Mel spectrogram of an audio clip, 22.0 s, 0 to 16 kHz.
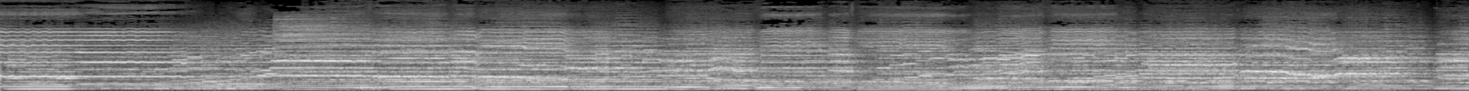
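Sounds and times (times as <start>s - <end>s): low instrumental accompaniment: 0.0s - 22.0s
children's choir singing: 4.1s - 22.0s.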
